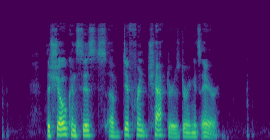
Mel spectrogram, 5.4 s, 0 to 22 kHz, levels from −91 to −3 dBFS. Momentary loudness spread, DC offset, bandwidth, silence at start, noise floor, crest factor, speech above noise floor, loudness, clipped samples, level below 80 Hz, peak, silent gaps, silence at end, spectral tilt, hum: 11 LU; under 0.1%; 11 kHz; 0.95 s; -74 dBFS; 20 dB; 49 dB; -26 LUFS; under 0.1%; -64 dBFS; -6 dBFS; none; 1.1 s; -6.5 dB/octave; none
